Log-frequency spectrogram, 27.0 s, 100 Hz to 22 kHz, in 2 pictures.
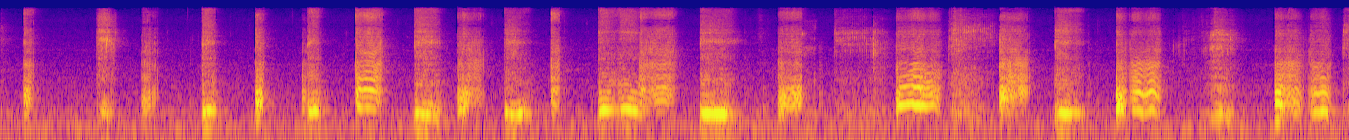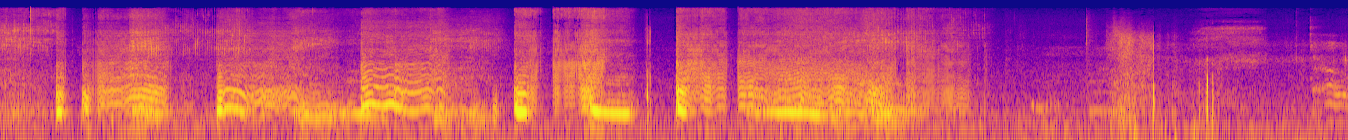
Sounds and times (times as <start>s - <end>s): Fart: 0.0s - 0.4s, 1.0s - 23.4s.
